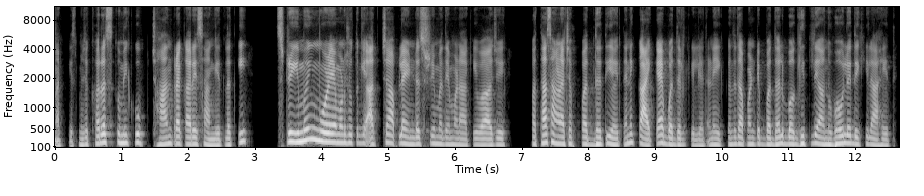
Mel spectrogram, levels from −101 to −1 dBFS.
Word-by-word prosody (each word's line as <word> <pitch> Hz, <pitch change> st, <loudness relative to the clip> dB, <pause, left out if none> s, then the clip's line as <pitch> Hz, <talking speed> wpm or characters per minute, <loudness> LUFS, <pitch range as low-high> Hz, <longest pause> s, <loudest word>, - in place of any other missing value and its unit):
नक्कीच 125 Hz, -, -7 dB
म्हणजे 140 Hz, +2 st, -3 dB
खरंच 195 Hz, +3 st, +2 dB
तुम्ही 185 Hz, -2 st, +2 dB
खूप 195 Hz, -1 st, -1 dB
छान 150 Hz, +4 st, 0 dB
प्रकारे 160 Hz, -2 st, +1 dB
सांगितलंत 140 Hz, -1 st, -2 dB
की 215 Hz, +2 st, 0 dB, 0.5 s
स्ट्रीमिंगमुळे 215 Hz, 0 st, +6 dB
म्हणू 190 Hz, -1 st, +1 dB
शकतो 185 Hz, -1 st, -4 dB
की 175 Hz, -, -4 dB
आजच्या 155 Hz, +6 st, 0 dB
आपल्या 175 Hz, 0 st, 0 dB
इंडस्ट्रीमध्ये 155 Hz, 0 st, -2 dB
म्हणा 145 Hz, -2 st, -3 dB
किंवा 140 Hz, -1 st, 0 dB
जे 140 Hz, +1 st, -4 dB, 0.4 s
कथा 180 Hz, +4 st, +2 dB
सांगण्याच्या 165 Hz, -5 st, +1 dB
पद्धती 155 Hz, +2 st, 0 dB
आहे, 145 Hz, -, +1 dB
त्याने 165 Hz, +5 st, -2 dB
काय-काय 150 Hz, +4 st, +3 dB
बदल 145 Hz, -2 st, -1 dB
केले 130 Hz, -1 st, -6 dB
आहेत 125 Hz, 0 st, -7 dB
आणि 140 Hz, +1 st, -3 dB
एकंदरीत 150 Hz, +4 st, -6 dB
आपण 155 Hz, 0 st, -2 dB
ते 160 Hz, -, -4 dB
बदल 150 Hz, +1 st, -1 dB
बघितले, 170 Hz, +4 st, -1 dB
अनुभवले 160 Hz, +3 st, +2 dB
देखील 160 Hz, -1 st, -5 dB
आहेत. 130 Hz, -1 st, -3 dB
155 Hz, 175 wpm, -20 LUFS, 145-180 Hz, 0.5 s, स्ट्रीमिंगमुळे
